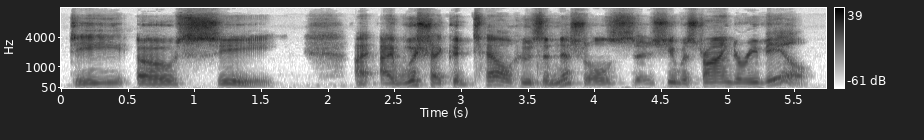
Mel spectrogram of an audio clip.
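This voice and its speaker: A man playing a nervous husband in an old-time radio mystery, halting and theatrical. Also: mid-range voice, expressive, fairly bright tone.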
